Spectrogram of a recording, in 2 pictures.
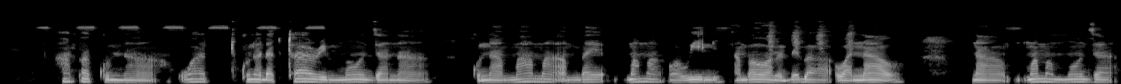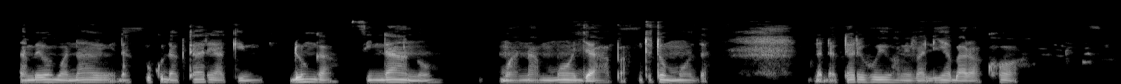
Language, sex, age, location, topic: Swahili, male, 18-24, Kisumu, health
